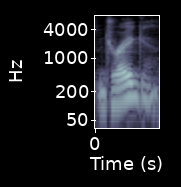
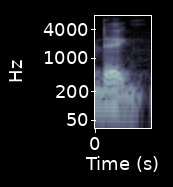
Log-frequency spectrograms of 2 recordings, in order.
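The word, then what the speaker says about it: Derg: I think it's Dreg or Deg. It's D-E-R-G. So there it is. So however you pronounce that. Sounds like Greg, but it looks like Dreg.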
